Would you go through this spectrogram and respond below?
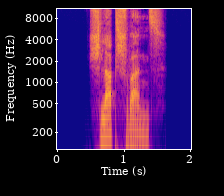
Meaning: a weakling; a quitter; a limpdick
- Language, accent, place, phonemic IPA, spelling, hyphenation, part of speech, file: German, Germany, Berlin, /ˈʃlapˌʃvant͡s/, Schlappschwanz, Schlapp‧schwanz, noun, De-Schlappschwanz.ogg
